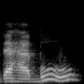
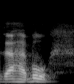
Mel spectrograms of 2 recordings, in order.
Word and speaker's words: ذهبوا: We always write the alif next to the wow like that, but you don't pronounce the alif, which is dhahabu.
